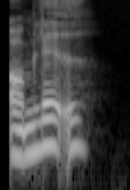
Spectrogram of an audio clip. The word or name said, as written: omlade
